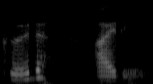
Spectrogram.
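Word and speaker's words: GUDID: It is pronounced Good ID.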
